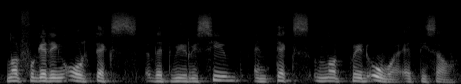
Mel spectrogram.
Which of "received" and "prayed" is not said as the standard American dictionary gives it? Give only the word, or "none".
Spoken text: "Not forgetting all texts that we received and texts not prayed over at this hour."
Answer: none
